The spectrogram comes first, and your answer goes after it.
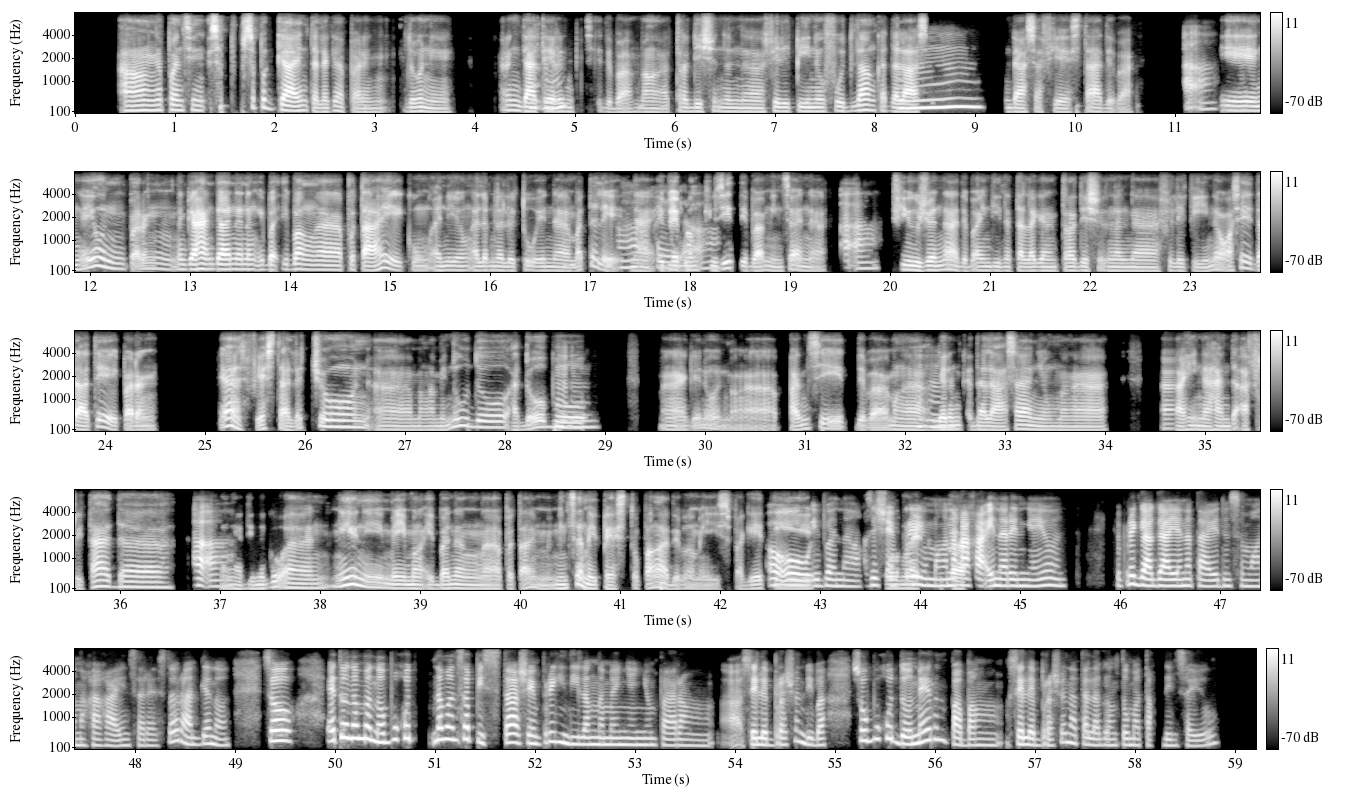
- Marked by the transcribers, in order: none
- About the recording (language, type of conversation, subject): Filipino, podcast, May alaala ka ba ng isang pista o selebrasyon na talagang tumatak sa’yo?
